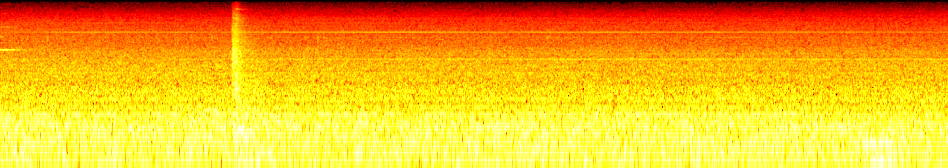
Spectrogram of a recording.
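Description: Stopped SEPTA Silverliner IV electric railcars standing at the platform, their air-conditioning and equipment blowers giving a steady hum. A single sharp click comes about two seconds in.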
